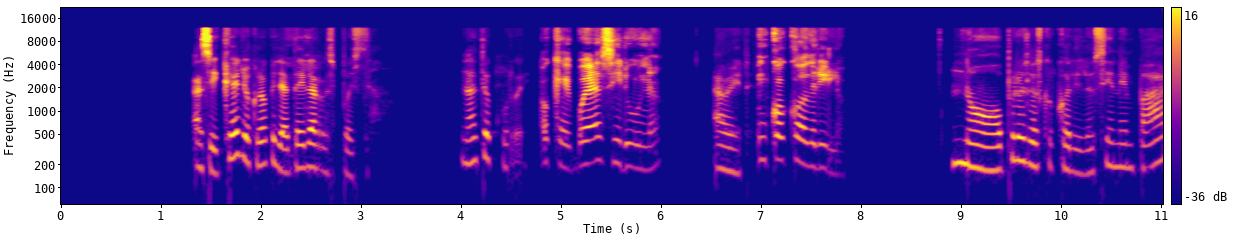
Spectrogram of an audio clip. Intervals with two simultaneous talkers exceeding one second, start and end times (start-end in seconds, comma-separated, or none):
none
